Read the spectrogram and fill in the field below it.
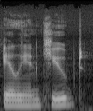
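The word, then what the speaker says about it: Alien³: It's pronounced Alien Cubed.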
